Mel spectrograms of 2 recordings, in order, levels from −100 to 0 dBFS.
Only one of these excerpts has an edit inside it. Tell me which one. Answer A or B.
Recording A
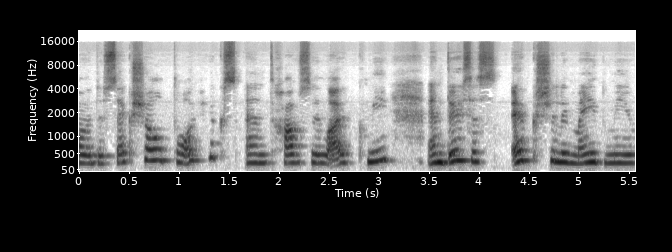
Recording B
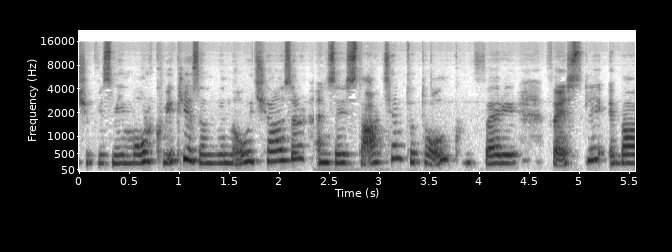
B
